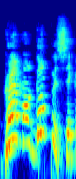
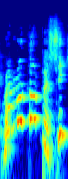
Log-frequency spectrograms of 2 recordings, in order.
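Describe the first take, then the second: First: Said in the usual way. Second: Surprised echo. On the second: Retold or imitated. Boy echoing mama's news, a high surprised question. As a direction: pitch jumps high on the question.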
